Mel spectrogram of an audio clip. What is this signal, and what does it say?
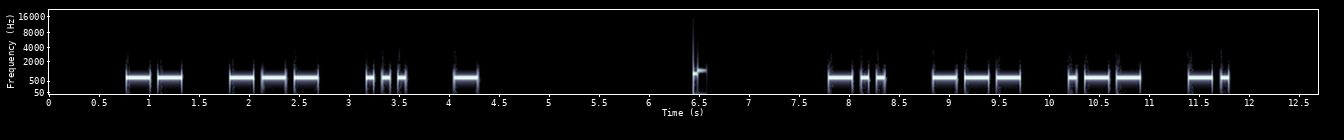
Morse code, heard as a keyed tone, about 15 wpm, spaced as for 11 wpm, 690 Hz. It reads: MOST DOWN
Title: 2x Character Spacing - Top 100 Words - 15wpm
